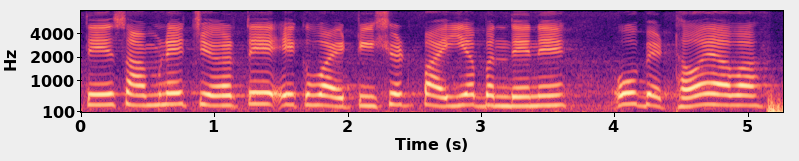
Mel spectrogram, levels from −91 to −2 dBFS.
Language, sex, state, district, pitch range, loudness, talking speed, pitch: Punjabi, female, Punjab, Kapurthala, 280-305 Hz, -11 LUFS, 170 wpm, 290 Hz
